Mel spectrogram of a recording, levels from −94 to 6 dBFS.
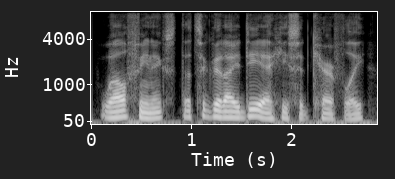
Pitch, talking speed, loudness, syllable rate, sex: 105 Hz, 190 wpm, -17 LUFS, 5.6 syllables/s, male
